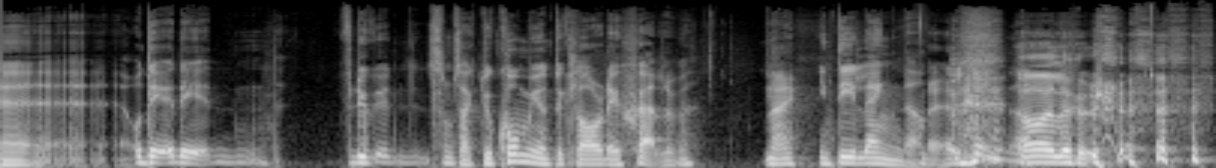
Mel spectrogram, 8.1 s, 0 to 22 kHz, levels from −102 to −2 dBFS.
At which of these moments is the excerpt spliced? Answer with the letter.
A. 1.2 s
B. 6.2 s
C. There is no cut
B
